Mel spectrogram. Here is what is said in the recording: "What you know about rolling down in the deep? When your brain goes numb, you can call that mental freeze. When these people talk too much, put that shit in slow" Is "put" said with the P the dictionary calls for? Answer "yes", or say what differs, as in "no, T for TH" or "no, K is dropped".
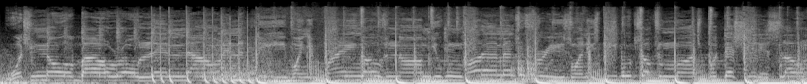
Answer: no, B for P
